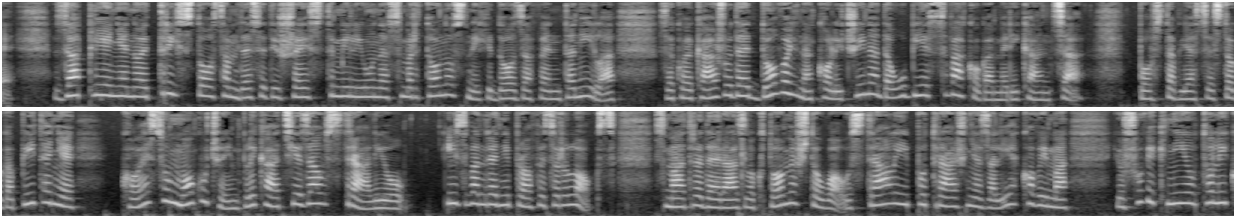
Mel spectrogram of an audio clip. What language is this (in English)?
Croatian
